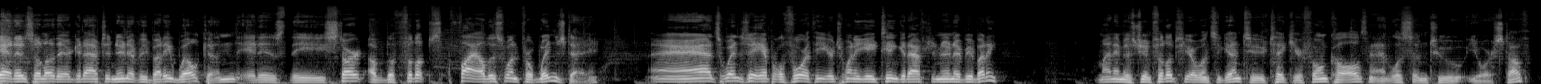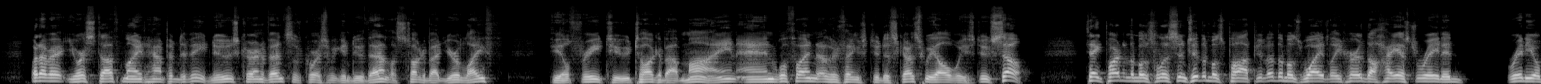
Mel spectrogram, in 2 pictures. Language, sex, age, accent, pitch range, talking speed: English, male, 60-79, American, 115-135 Hz, 200 wpm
